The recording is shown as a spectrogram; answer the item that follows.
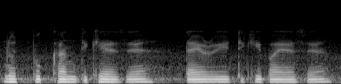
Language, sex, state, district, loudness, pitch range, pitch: Nagamese, male, Nagaland, Kohima, -17 LUFS, 115-125 Hz, 120 Hz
